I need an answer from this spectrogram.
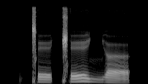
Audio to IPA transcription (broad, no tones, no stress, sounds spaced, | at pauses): ǀ e ǁ e ʎ ɐ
